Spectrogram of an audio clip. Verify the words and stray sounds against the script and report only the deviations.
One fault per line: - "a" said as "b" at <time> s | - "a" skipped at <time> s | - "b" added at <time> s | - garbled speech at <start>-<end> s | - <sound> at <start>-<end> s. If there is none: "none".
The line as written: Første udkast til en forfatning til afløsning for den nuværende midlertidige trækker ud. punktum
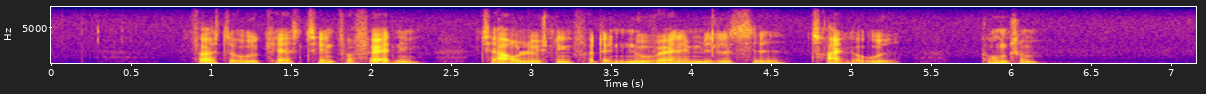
none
